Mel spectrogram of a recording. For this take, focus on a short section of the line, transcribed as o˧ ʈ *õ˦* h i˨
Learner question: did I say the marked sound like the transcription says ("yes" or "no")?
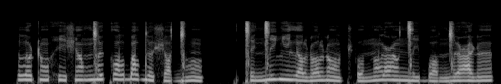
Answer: no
